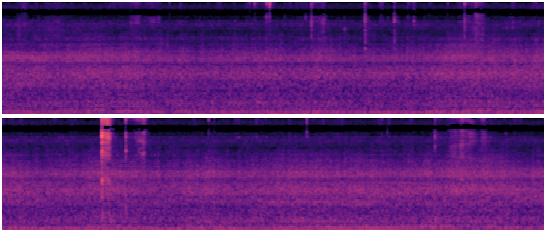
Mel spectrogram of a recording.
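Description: Steady low rumble and hiss of distant road traffic. A spoon clicks once, sharply, against the metal camping pot a little past halfway.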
